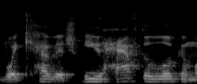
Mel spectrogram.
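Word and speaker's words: Wojtkiewicz: I studied under a painter called Dennis it's pronounced boy cabbage you have to look him up he paints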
